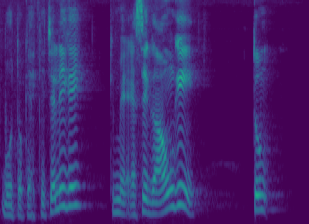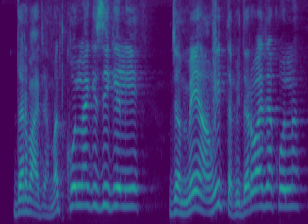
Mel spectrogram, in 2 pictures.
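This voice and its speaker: A man telling a fable to children in an animated way, often asking the listeners questions. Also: sits high, normal speed. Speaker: motivational speaker. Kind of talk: storytelling for children.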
